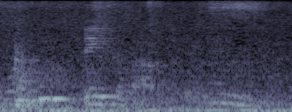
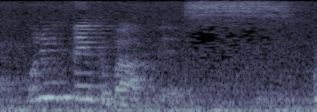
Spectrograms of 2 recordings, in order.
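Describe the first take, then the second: No difference in how they are said.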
